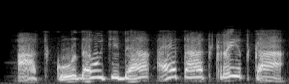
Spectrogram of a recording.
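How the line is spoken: Yelling. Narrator (Russian): заорала Тереза

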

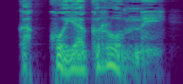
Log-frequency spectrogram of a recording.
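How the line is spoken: Whisper. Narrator (Russian): прошептала Софи

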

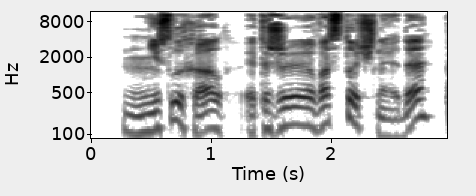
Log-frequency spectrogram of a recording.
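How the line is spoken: Muttered. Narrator (Russian): пробормотал я

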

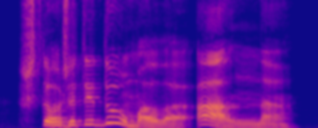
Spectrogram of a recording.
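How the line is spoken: Unkind laugh. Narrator (Russian): Беннет недобро засмеялся

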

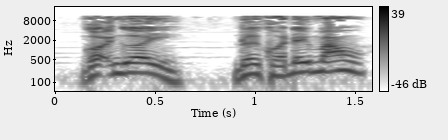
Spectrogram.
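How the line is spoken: Shouting over fierce wind. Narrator (Vietnamese): Hồng Trạch Sâm phản ứng nhanh nhất, hét giữa cơn gió dữ

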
